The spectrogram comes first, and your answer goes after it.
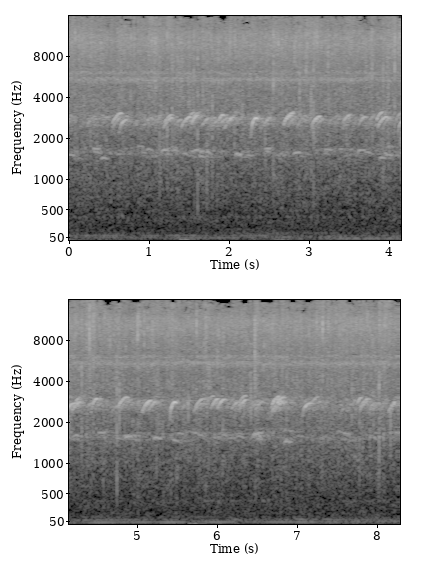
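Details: Chorus of coqui frogs on Hawaii's Big Island in a tropical rain shower; dense, rhythmic two-part chirps, each a short low tone followed by an upswept higher whistle, overlapping continuously amid pattering raindrops.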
